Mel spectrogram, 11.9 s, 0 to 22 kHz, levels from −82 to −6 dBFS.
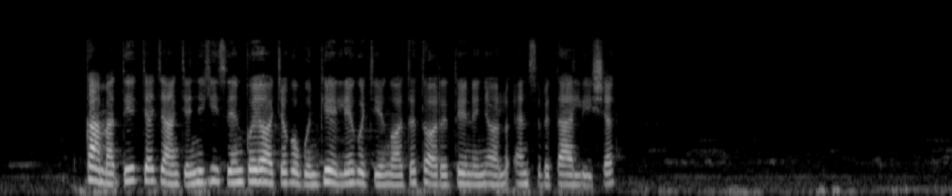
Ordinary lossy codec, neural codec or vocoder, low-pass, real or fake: none; vocoder, 22.05 kHz, 80 mel bands, Vocos; none; fake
